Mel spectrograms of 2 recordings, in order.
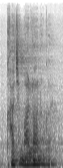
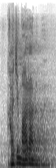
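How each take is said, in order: First: Said in the usual way. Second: 가지 stressed, then a falling end. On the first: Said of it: "네 신학대학원 가서는 안 된다고". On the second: Retold or imitated. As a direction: lean hard on 가지 in disbelief. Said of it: "밀어주시던 분이 갑자기".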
